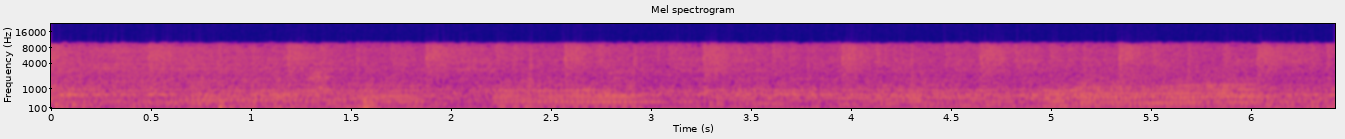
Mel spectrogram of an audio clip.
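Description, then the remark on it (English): Several small Class F car engines, such as Mini Coopers and Ford Focuses, hum and rev steadily in a video-game race, with occasional tire squeals over a continuous, dense mix of motor drone. “These are all Class F cars, so they're, the Mini Coopers of the world and the Ford Focuses.”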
